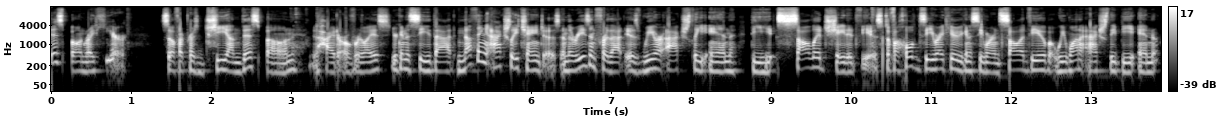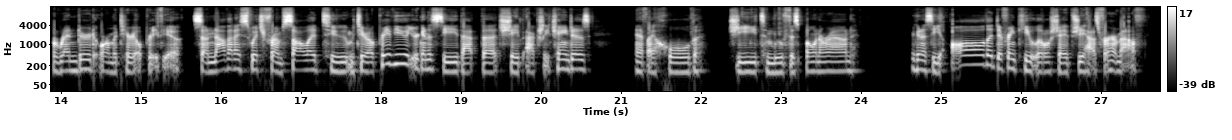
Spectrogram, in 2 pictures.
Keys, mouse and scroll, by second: 0.6 shift+middle click, 0.9 middle drag, 1.9 g, 3.1 -, 3.5 g, 5.5 -, 5.7 g, 6.8 click, 10.0 shift+middle drag, 10.3 z, 10.4 z, 16.2 z, 16.8 z, 17.7-18.4 middle drag, 19.3 middle drag, 20.0 g, 21.3 -, 21.7 g, 22.5 -, 22.8 g, 26.7 click, 27.6 shift+middle click.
